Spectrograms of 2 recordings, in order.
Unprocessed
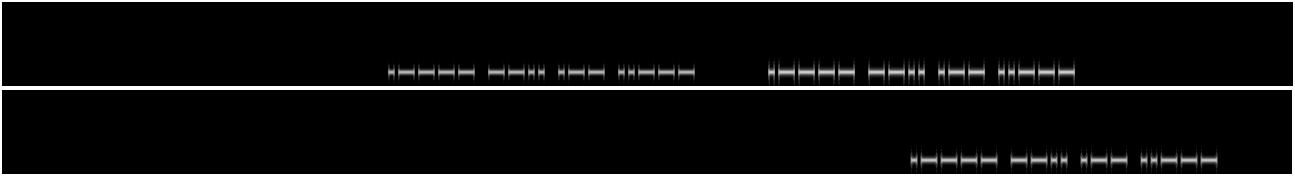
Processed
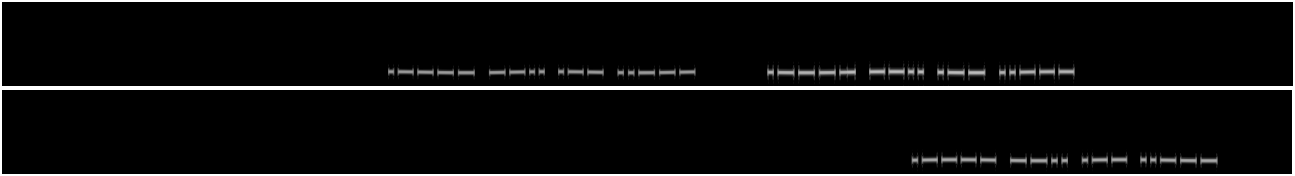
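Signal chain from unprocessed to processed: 8.44–9.87 s: comb 2.8 ms, depth 46%; vibrato 0.59 Hz 61 cents; trim -8 dB

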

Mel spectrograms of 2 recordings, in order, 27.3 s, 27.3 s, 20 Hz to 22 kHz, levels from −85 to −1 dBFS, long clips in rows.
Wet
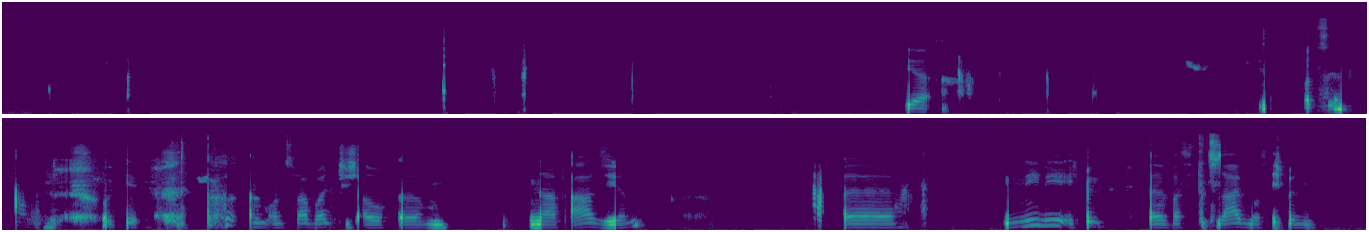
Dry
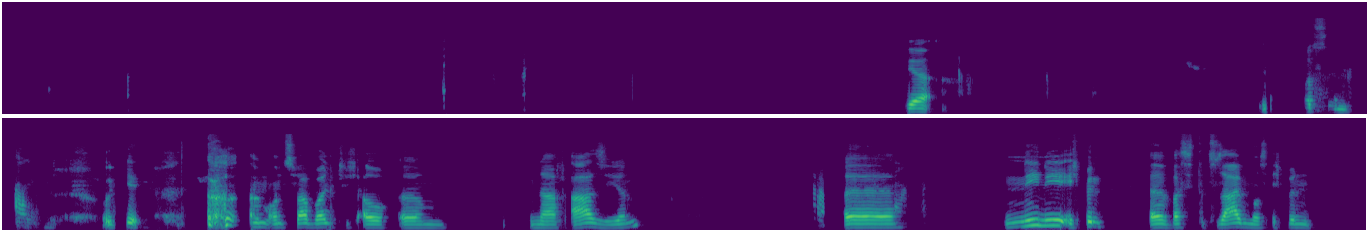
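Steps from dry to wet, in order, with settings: inverted gate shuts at -32 dBFS, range -31 dB; trim +14 dB

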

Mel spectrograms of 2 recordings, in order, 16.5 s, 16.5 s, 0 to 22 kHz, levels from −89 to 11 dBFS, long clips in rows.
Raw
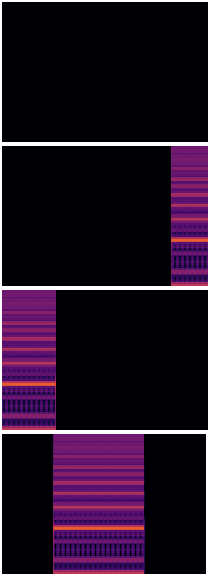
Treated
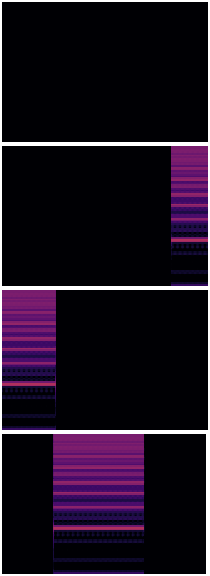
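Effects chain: pre-emphasis filter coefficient 0.97; trim -3.5 dB

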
